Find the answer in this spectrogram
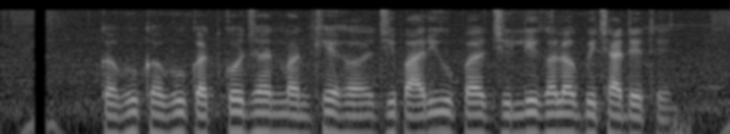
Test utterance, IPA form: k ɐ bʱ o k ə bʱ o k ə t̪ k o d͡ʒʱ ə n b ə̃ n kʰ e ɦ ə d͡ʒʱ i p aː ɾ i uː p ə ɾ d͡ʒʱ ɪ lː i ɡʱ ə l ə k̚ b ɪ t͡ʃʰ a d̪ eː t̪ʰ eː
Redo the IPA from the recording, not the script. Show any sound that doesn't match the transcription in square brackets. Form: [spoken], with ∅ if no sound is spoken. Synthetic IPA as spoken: k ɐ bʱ [u] k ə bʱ [u] k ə t̪ k o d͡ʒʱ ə n [m] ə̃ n kʰ e ɦ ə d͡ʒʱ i p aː ɾ i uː p ə ɾ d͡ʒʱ ɪ lː i ɡʱ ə l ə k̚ b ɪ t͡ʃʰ a d̪ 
